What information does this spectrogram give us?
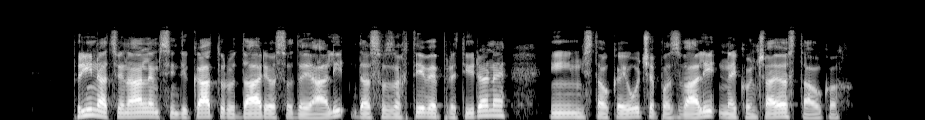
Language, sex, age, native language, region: Slovenian, male, 18-29, Slovenian, Central Slovenia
